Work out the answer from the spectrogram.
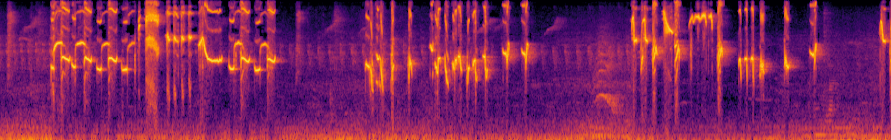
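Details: Orange-headed thrush song played as a lure to encourage other birds to sing: extended, varied whistled phrases in three long bursts, mixing warbled notes, sharp chips and short trills.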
